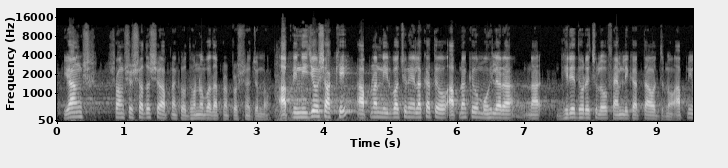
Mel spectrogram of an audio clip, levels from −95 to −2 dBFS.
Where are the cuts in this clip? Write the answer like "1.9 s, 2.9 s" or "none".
3.2 s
